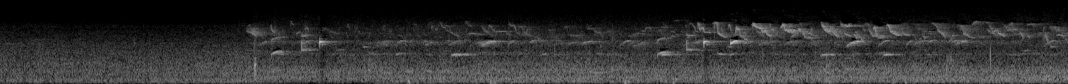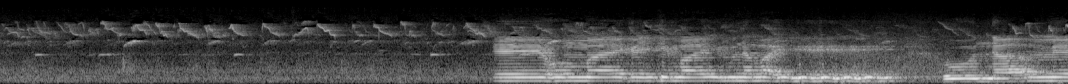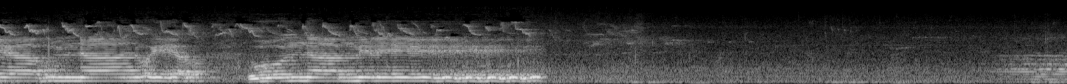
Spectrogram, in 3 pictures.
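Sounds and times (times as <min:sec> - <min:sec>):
steady background hiss: 0:00.0 - 0:32.0
birds chirping chorus: 0:02.5 - 0:32.0.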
